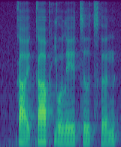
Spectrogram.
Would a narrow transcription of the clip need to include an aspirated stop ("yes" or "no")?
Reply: yes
